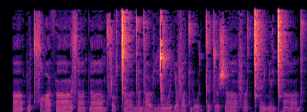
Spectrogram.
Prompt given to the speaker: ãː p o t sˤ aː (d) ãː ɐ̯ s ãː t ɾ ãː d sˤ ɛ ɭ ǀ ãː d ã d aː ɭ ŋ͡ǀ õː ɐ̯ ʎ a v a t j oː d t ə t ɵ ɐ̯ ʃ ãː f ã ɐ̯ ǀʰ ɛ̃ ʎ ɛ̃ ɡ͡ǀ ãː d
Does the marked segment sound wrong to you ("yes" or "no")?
yes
